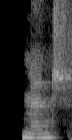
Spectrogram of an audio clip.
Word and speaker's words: Moench: Mench, silent O. It's kind of a curveball.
